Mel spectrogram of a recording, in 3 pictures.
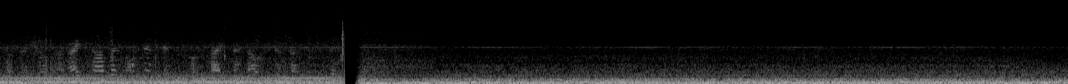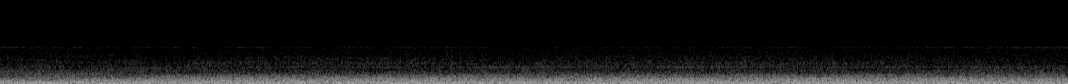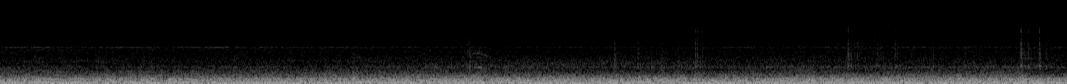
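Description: Cabin noise of a Boeing 767 taxiing: a steady low rumble of the engines and airframe with a faint high steady tone. A voice is heard over it for the first few seconds, then the sound drops out for an instant.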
